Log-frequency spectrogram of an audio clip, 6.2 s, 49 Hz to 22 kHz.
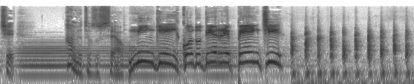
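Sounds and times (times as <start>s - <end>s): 
speech: 0.0s - 4.5s
knocking on a door: 4.4s - 6.2s.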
